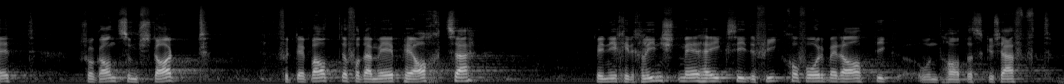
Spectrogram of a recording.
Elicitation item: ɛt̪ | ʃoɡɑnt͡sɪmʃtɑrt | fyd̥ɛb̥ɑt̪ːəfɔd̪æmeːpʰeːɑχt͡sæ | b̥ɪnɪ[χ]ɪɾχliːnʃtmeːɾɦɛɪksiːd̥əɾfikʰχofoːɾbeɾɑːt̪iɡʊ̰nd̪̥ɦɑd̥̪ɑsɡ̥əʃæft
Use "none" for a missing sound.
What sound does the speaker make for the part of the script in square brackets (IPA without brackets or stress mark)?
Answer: χ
